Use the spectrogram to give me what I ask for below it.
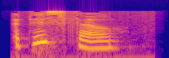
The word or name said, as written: opistho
